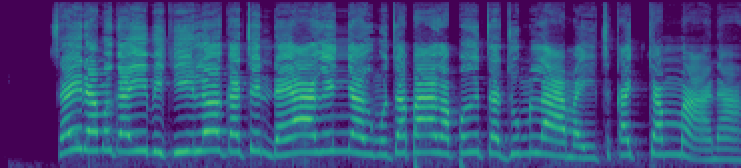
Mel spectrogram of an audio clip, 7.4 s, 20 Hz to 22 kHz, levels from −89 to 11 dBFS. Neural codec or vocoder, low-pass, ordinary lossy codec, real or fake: none; none; none; real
